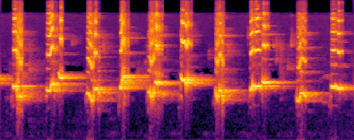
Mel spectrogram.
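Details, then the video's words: Rapid clear ropel song of a yellow-vented bulbul: loud, crisp whistled notes, each dipping or rising in pitch, delivered about three per second in an unbroken chattering run. "Trucukan gacor ropel panjang suara jernih"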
